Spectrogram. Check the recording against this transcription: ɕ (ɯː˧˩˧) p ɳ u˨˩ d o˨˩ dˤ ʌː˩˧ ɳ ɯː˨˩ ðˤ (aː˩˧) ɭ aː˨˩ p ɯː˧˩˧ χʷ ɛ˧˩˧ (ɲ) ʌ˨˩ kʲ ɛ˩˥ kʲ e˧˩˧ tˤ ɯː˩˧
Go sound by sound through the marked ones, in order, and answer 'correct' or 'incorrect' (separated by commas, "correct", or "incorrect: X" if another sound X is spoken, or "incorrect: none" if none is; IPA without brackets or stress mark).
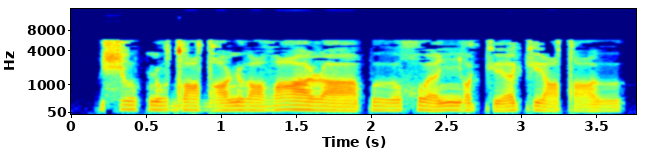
incorrect: ɯː˨˩, incorrect: aː˥˧, correct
